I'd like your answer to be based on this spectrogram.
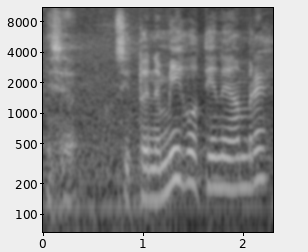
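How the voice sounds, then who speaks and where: A pastor preaches in a fairly high voice, taking his time over each phrase. He tells a story and acts out the dialogue as he goes, with faint noise in the background. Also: a little slow. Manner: storytelling, acting out quoted dialogue. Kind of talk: sermon.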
